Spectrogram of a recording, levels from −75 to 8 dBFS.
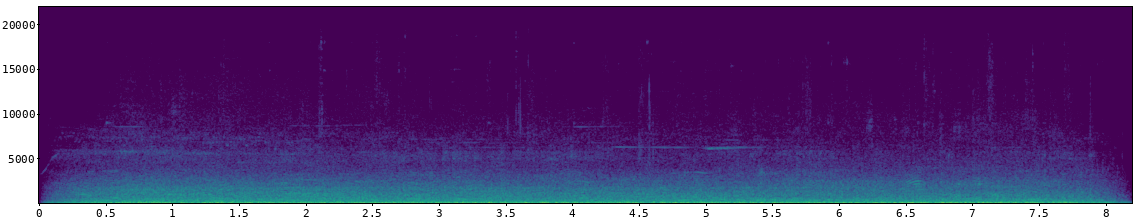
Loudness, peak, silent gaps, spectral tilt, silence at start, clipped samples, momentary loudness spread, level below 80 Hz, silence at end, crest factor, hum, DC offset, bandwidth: -23 LUFS; -8 dBFS; none; -7.5 dB/octave; 0.05 s; under 0.1%; 2 LU; -24 dBFS; 0 s; 12 dB; none; under 0.1%; 10 kHz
